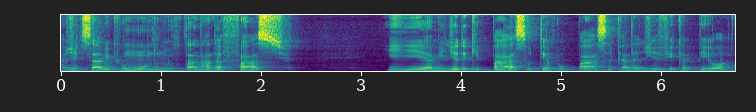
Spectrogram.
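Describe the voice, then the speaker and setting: This man speaks at a moderate pace with a fairly low pitch and a monotone, flat delivery. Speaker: Bible study channel host. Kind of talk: religious study explanation. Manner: informal, conversational.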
